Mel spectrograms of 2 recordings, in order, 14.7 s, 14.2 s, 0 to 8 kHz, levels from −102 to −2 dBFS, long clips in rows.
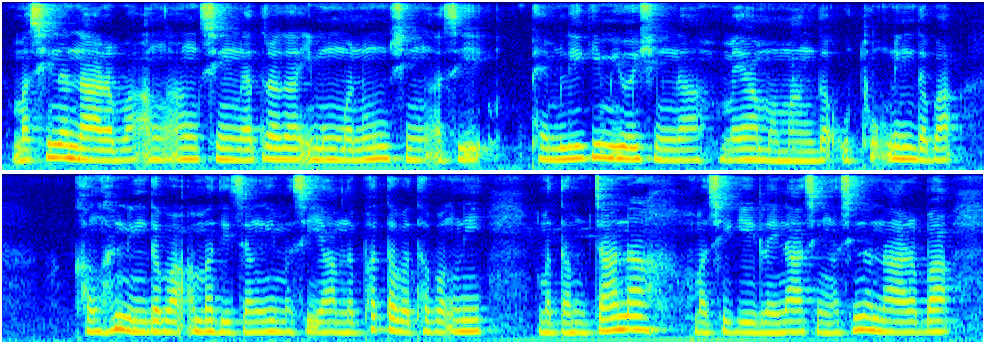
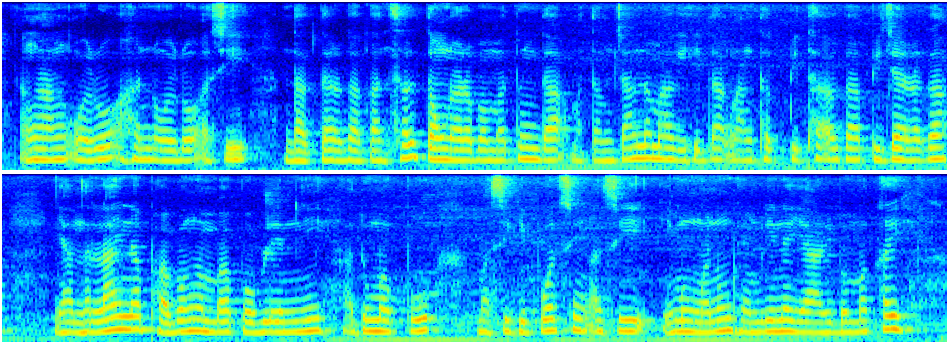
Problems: background sounds at intervals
